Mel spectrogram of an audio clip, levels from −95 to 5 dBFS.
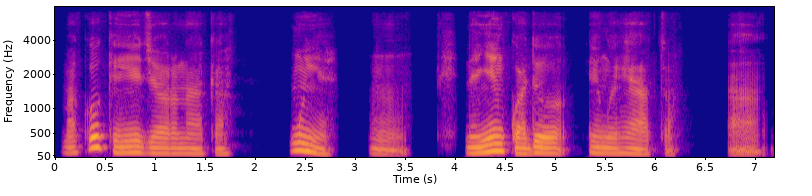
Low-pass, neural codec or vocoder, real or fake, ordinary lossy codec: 7.2 kHz; none; real; none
